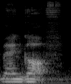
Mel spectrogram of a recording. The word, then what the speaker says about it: Van Gogh: get frustrated because they keep Cohen and Vincent van Gogh it's Van Gogh say it right or don't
